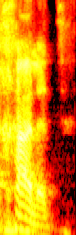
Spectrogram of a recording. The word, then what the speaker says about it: Khaled: But just to confirm, did I pronounce the name right? Yeah, yes, right. Basta Khaled.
